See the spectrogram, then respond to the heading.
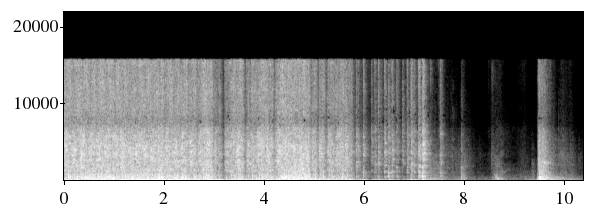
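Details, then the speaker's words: Old supercharged truck after carburetor cleaning and modification, timing set, choke held open: several seconds of even cranking at about 3.5 beats a second, then knocks and clatter; hard starting, cause unknown. "I don't know. Ain't got a clue why it won't start."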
